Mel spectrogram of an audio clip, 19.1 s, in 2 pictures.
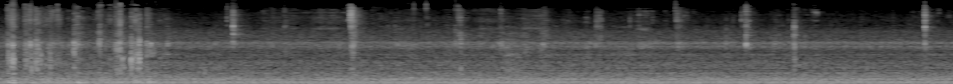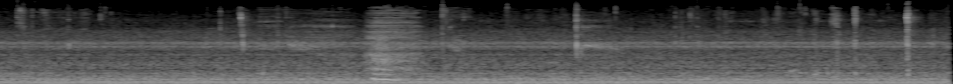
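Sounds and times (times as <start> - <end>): low background hum: 0.0 - 19.0
person chewing: 0.1 - 8.4, 9.1 - 10.7, 11.7 - 12.5.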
